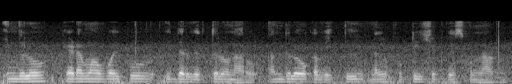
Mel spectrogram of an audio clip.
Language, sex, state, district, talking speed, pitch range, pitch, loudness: Telugu, male, Telangana, Hyderabad, 130 wpm, 110-130 Hz, 125 Hz, -17 LUFS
